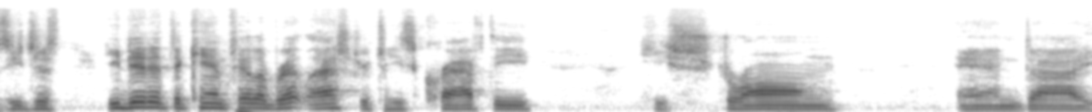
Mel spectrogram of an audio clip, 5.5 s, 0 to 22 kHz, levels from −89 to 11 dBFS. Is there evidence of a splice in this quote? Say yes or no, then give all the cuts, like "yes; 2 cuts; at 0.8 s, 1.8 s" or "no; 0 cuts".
yes; 1 cut; at 1.9 s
